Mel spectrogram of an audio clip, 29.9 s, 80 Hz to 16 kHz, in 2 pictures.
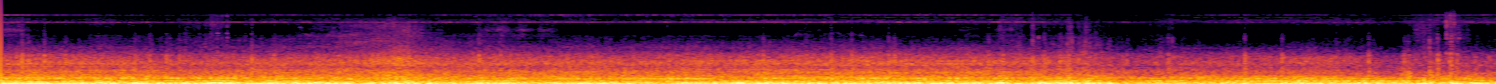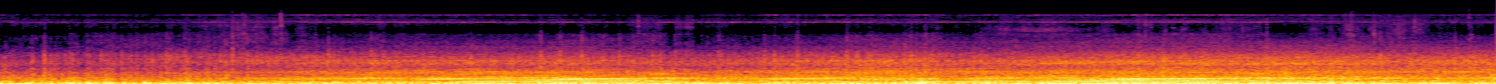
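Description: Volkswagen Golf VII 1.6 TDI four-cylinder turbodiesel running under way, with steady low road and engine rumble. The engine note rises in pitch as the car accelerates, about two-thirds of the way through and again near the end.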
